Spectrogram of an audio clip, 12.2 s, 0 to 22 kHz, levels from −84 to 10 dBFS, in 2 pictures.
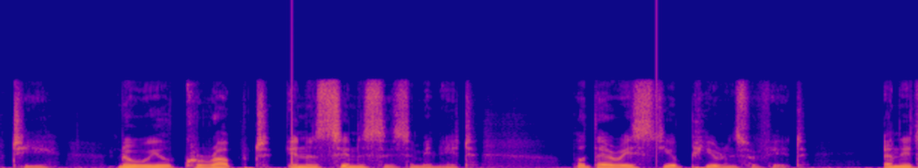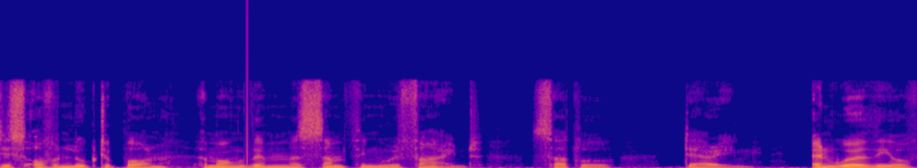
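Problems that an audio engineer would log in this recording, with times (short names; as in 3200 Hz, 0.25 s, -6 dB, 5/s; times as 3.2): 1.94 pop -5 dBFS
4.37 pop -8 dBFS
7.76 pop -8 dBFS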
